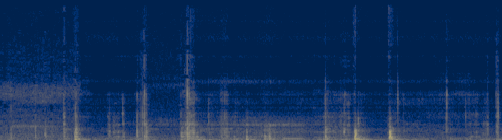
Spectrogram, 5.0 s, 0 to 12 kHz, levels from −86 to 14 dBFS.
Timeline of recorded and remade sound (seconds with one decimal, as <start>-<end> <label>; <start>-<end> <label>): 0.0-0.8 recorded; 0.8-1.4 remade; 1.4-1.9 recorded; 1.9-5.0 remade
